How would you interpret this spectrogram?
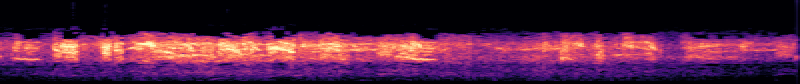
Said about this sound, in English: It was an elephant. The birds were preparing to kill, preparing to begin their foul meal.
